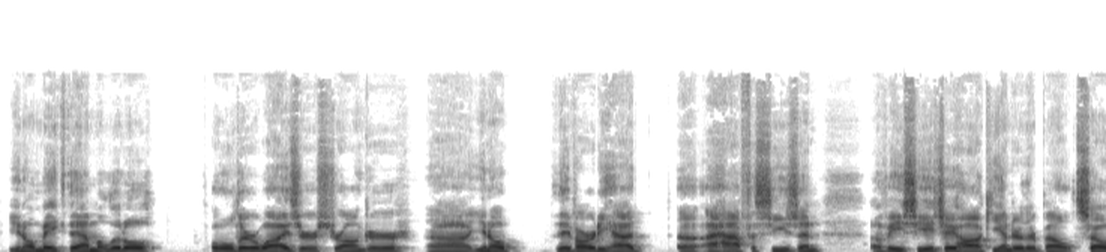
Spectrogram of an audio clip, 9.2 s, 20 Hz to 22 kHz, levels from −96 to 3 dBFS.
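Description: No technical faults are audible.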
